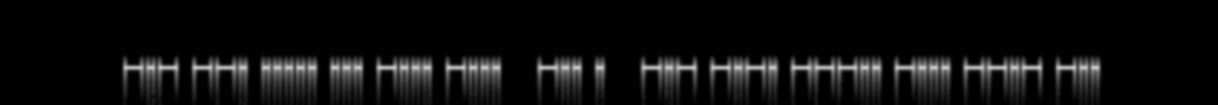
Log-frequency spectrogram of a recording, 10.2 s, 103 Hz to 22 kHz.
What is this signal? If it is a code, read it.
Morse code, heard as a keyed tone, about 25 wpm, 700 Hz. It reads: KG5SBB DE KC8BQD
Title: USA Callsign DE Callsign - 6 Characters - 25wpm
